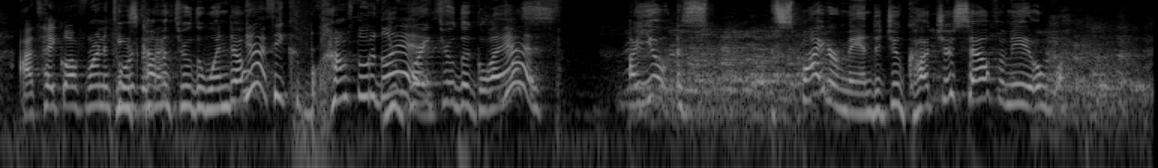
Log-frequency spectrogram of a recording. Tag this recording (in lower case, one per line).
speech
